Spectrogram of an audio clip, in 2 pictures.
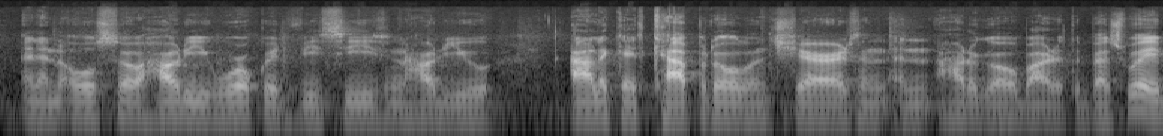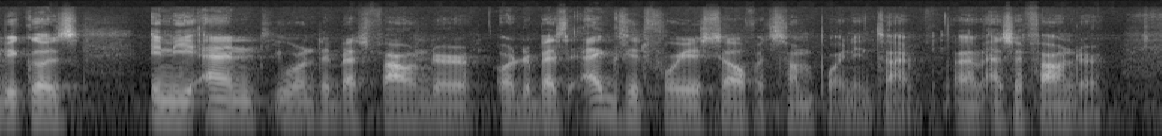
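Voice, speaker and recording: A man with a fairly low voice, talking very fast, with big swings in loudness. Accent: Dutch. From Netherlands. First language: Dutch. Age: 40s. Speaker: venture capital investor. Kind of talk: workshop talk. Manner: casual, filler-heavy.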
